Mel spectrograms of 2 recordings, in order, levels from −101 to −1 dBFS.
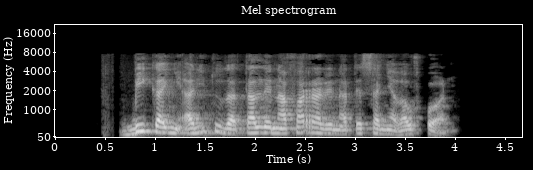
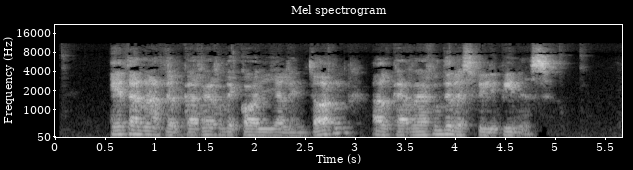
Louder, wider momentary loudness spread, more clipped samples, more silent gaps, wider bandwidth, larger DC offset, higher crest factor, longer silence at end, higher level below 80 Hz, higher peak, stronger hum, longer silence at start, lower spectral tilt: about the same, -25 LUFS vs -25 LUFS; second, 8 LU vs 13 LU; neither; neither; second, 7.8 kHz vs 11.5 kHz; neither; about the same, 20 dB vs 22 dB; first, 0.75 s vs 0.6 s; about the same, -72 dBFS vs -68 dBFS; about the same, -6 dBFS vs -6 dBFS; neither; about the same, 0.65 s vs 0.55 s; first, -6 dB/octave vs -1 dB/octave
